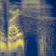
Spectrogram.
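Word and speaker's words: Weiss: and they have a wife beer um and so when Isn't that pronounced vice?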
